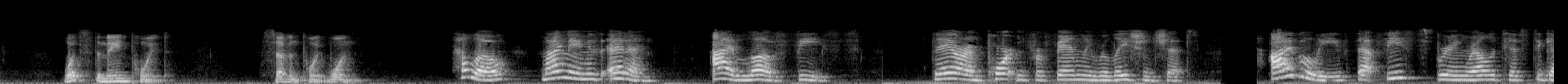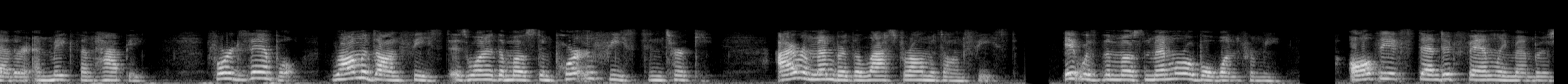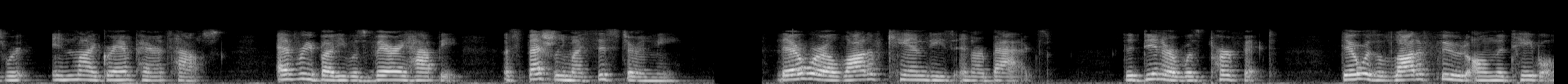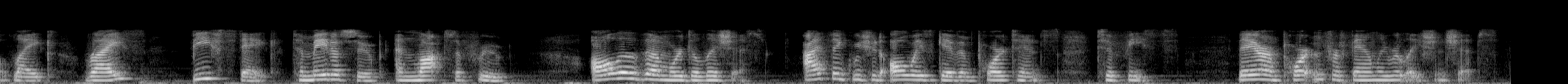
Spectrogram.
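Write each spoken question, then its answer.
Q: What's the main point?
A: Feasts are important for family relationships; they bring relatives together and make them happy.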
